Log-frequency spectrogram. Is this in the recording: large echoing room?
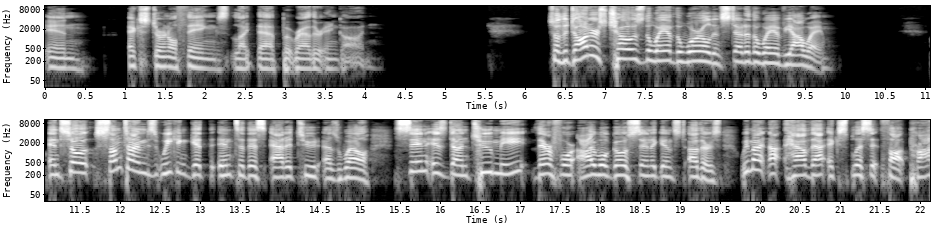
yes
